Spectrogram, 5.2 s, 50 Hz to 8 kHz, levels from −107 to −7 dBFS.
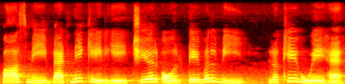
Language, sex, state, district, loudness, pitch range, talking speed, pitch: Hindi, female, Punjab, Fazilka, -14 LUFS, 210-260 Hz, 140 wpm, 225 Hz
